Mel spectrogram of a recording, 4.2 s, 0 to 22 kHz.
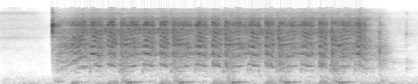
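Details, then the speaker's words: Early Honda Rancher 420 ATV, not run in a while, cranked after the fuel pump is cycled: starter drags slowly in uneven pulses, about two a second, and never catches; owner suspects a weak battery and swaps in another. "not 100% sure we got enough juice in this battery yeah that thing is pretty weak"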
